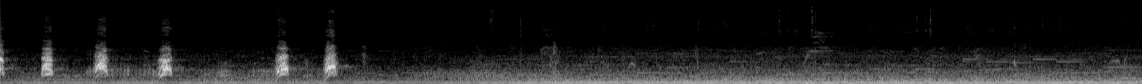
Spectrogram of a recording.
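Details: Pair of dogs gives five loud, clipped barks in the first few seconds, then falls silent, leaving a low rumbling background hum and faint indistinct sounds.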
